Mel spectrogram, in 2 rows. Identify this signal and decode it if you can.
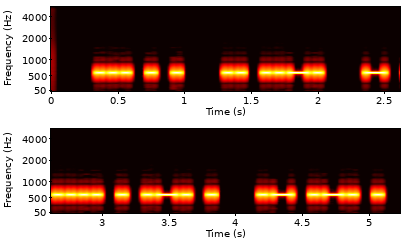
Morse code, heard as a keyed tone, about 25 wpm, 600 Hz. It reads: SEE IF THERE ARE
